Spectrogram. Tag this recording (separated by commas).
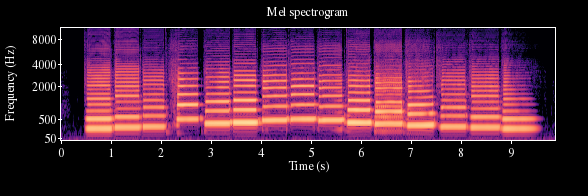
Musical instrument, Wind instrument, Music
